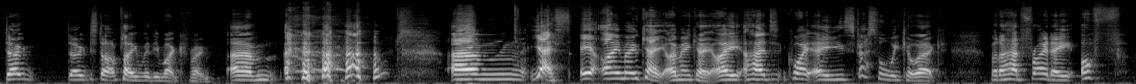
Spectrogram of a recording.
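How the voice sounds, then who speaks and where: A woman's voice: on the high side, expressive, slow pace, fairly bright tone. A woman chatting casually as a podcast co-host. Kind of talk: casual chat.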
